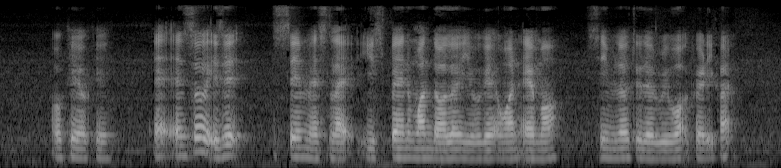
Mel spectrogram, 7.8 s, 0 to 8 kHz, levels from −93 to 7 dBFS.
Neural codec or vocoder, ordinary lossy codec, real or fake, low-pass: none; AAC, 32 kbps; real; 7.2 kHz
